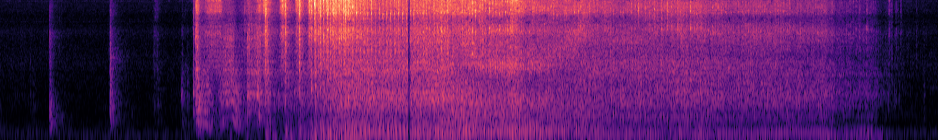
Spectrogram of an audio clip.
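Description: A lawn mower engine catches after a few sharp clicks and pulls, then runs loudly and steadily for several seconds before cutting off abruptly.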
